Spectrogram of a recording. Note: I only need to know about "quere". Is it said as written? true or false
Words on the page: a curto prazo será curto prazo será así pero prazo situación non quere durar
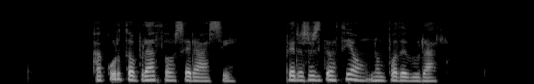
false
